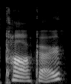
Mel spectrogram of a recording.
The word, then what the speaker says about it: kharcho: So instead of Clark, it's Kako. – How do you spell that? – K-H-A-R-C-H-O.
